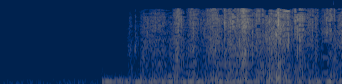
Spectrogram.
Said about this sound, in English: Paper! Is she unwrapping it?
